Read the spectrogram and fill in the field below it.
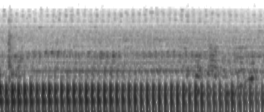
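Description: A tractor engine laboring with a loaded bucket, loud and close, with a steady rapid chugging pulse throughout and no voices.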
